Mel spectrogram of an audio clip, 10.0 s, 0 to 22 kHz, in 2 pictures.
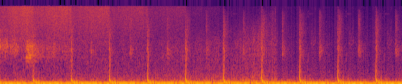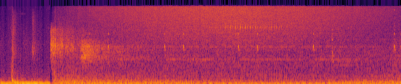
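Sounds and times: hissing electronic wash: 0:00.0 - 0:03.3, 0:05.8 - 0:10.0.

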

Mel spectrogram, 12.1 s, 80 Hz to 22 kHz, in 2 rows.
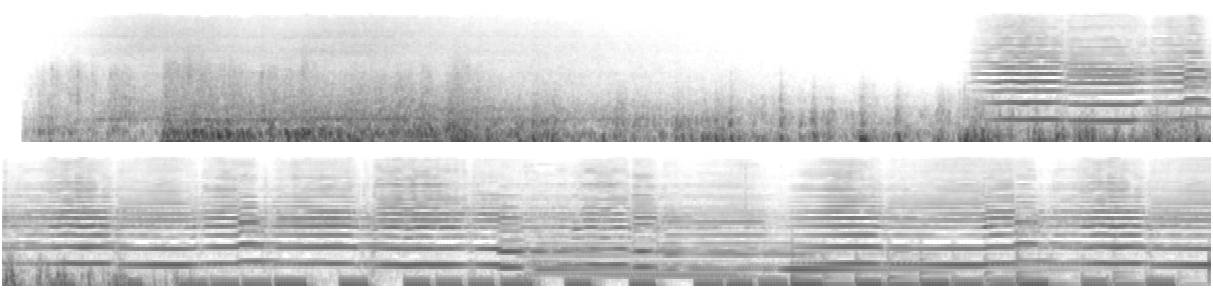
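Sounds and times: thunder rumbling: 0:00.1 - 0:08.6.

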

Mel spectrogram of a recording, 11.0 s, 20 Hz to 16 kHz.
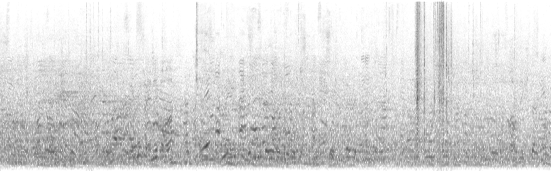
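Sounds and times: indistinct chatter of voices: 0:00.0 - 0:11.0.

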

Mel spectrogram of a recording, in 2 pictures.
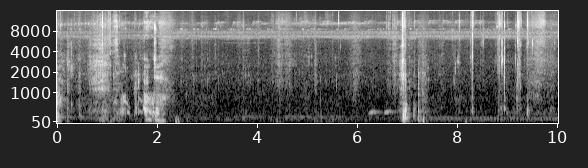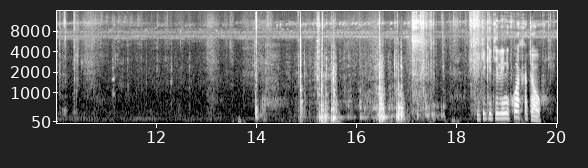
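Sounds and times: thumps against canoe hull: 0:14.8 - 0:17.6
handling knocks in a canoe: 0:14.8 - 0:17.8.

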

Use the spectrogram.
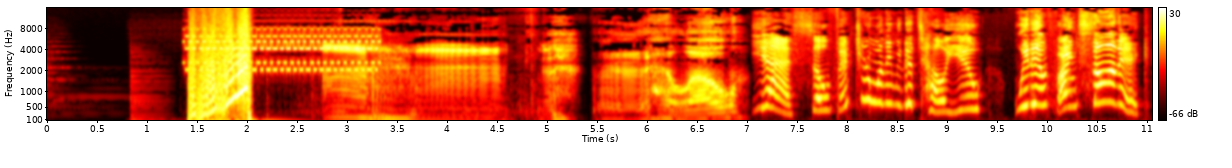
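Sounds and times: toy phone ringing: 0:02.1 - 0:03.4.

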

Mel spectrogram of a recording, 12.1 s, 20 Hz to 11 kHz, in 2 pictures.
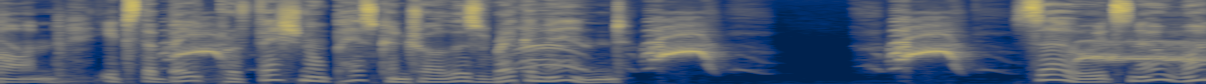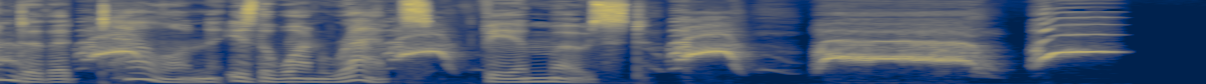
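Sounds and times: cartoon rat screaming: 0:00.8 - 0:01.2, 0:02.6 - 0:03.8, 0:04.4 - 0:06.8, 0:07.8 - 0:08.4, 0:09.4 - 0:11.7.

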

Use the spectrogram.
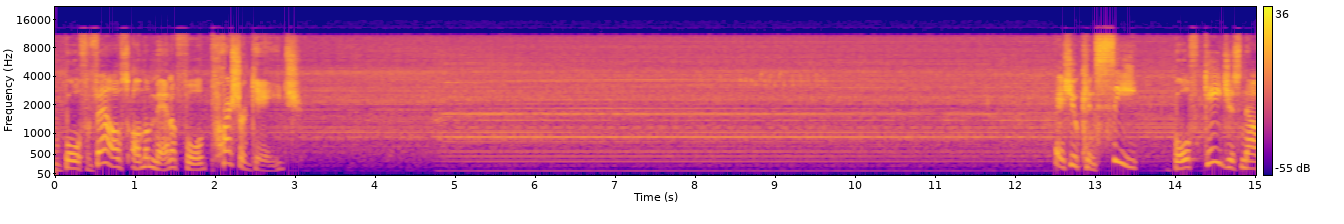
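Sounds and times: vacuum pump humming: 0:00.0 - 0:15.0.

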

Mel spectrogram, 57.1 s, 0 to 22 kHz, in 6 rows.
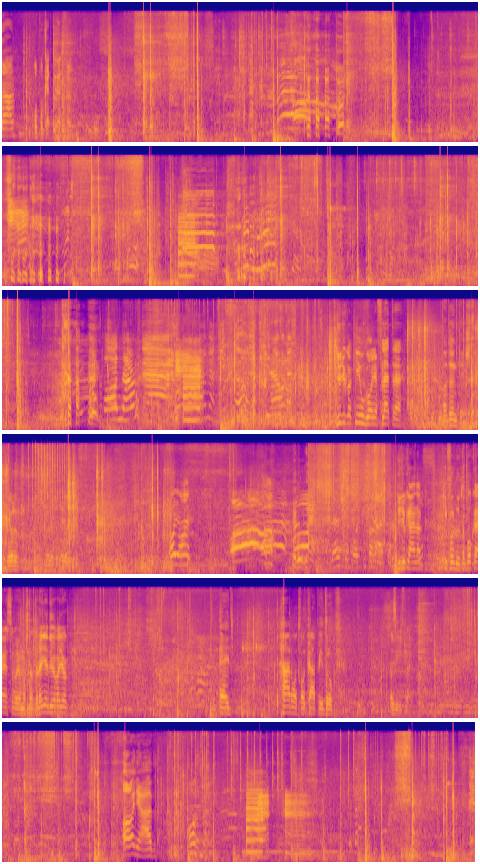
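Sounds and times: people talking and laughing: 0:00.0 - 0:57.0.

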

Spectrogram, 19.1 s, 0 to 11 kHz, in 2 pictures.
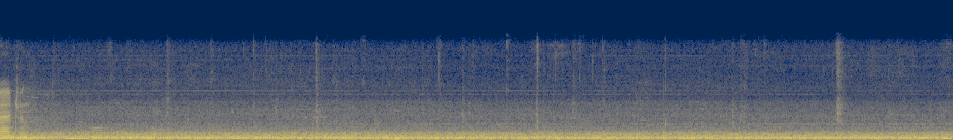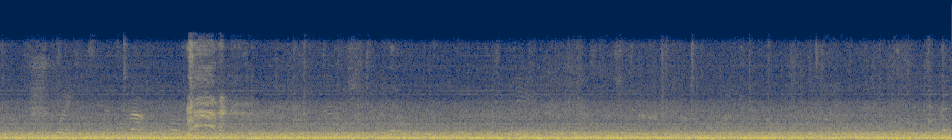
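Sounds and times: airliner engines humming: 0:00.0 - 0:19.0.

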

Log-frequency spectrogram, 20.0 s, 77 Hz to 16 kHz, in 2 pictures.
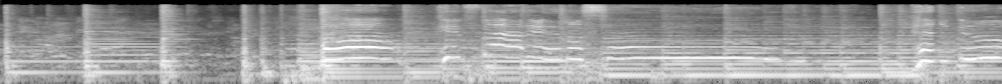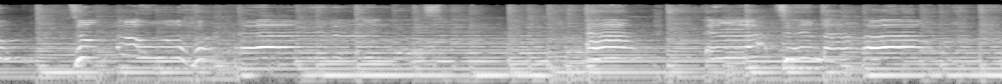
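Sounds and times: acoustic guitar strumming: 0:00.0 - 0:20.0
woman singing: 0:03.2 - 0:08.3, 0:09.0 - 0:14.8, 0:15.6 - 0:20.0.

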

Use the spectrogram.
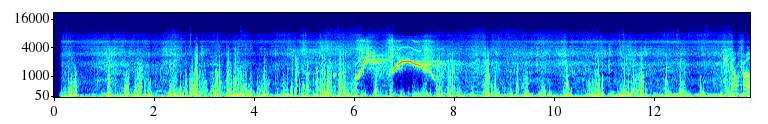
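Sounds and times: wind buffeting microphone: 0:00.1 - 0:13.9.

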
